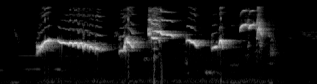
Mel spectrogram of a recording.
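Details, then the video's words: Orange-headed thrush in ngeplong song: a long sliding whistle, then rapid varied notes that climb higher, in one continuous phrase of about two and a half seconds. "Kicauan Anis Merah Bikin Emosi Dan Gacor"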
